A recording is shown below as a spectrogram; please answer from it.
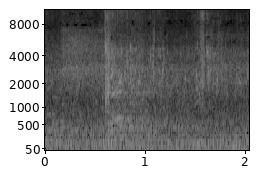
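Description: Pool water splashing and lapping in an indoor swimming pool: a steady wash that swells into a brighter rushing hiss about half a second in, with a couple of light knocks near the end.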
